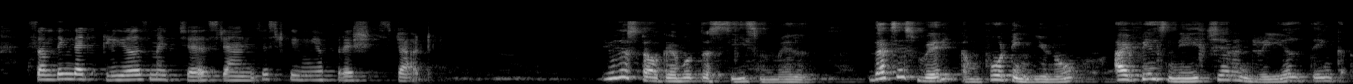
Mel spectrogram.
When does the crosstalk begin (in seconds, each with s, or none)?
none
